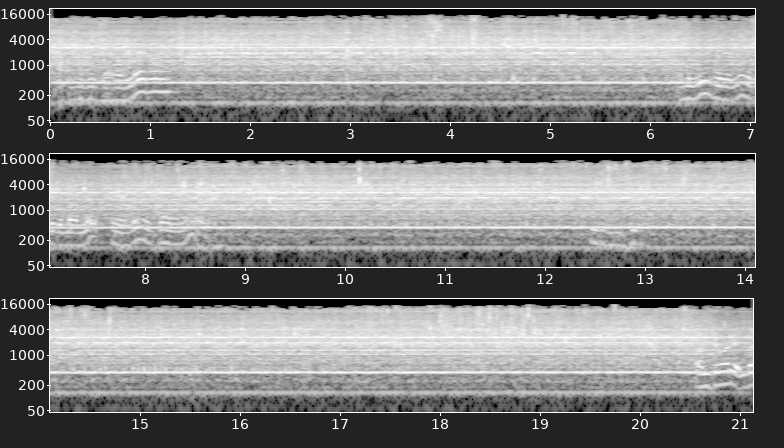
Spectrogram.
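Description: A stand mixer whirs steadily, its whisk beating batter in a metal bowl.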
